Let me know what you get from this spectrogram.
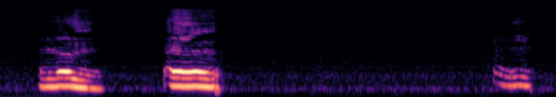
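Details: Ponta, a Shiba Inu indoors, freaking out at a Shiba-shaped notepad: three drawn-out tonal whining yowls, each falling slightly in pitch, the first two close together, the third after a long quiet gap.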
